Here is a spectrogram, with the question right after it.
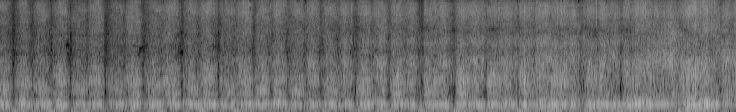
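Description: Long pink nails and fingertips quickly scratch and rub a black porous foam windscreen on a large microphone. The result is a steady, dense, muffled scratching and rustling with a warm low-mid body and a slight swell near the end.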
